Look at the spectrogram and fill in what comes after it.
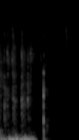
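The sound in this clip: Typing an email on a computer keyboard: a dense burst of clattering keystrokes, then one sharp isolated key press and a faint final tap.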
